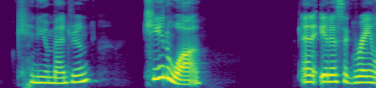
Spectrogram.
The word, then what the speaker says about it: quinoa: It is pronounced like quinoa. Can you imagine quinoa?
